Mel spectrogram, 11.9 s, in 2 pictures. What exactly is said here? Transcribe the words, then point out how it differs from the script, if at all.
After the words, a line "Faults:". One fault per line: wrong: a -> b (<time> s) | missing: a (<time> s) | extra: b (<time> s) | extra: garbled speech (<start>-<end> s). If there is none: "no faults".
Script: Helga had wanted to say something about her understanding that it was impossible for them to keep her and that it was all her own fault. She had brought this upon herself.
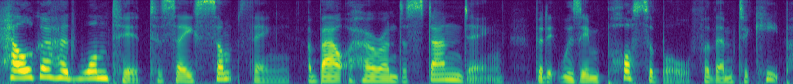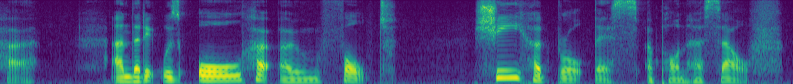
Helga had wanted to say something about her understanding that it was impossible for them to keep her and that it was all her own fault. She had brought this upon herself.
Faults:
no faults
